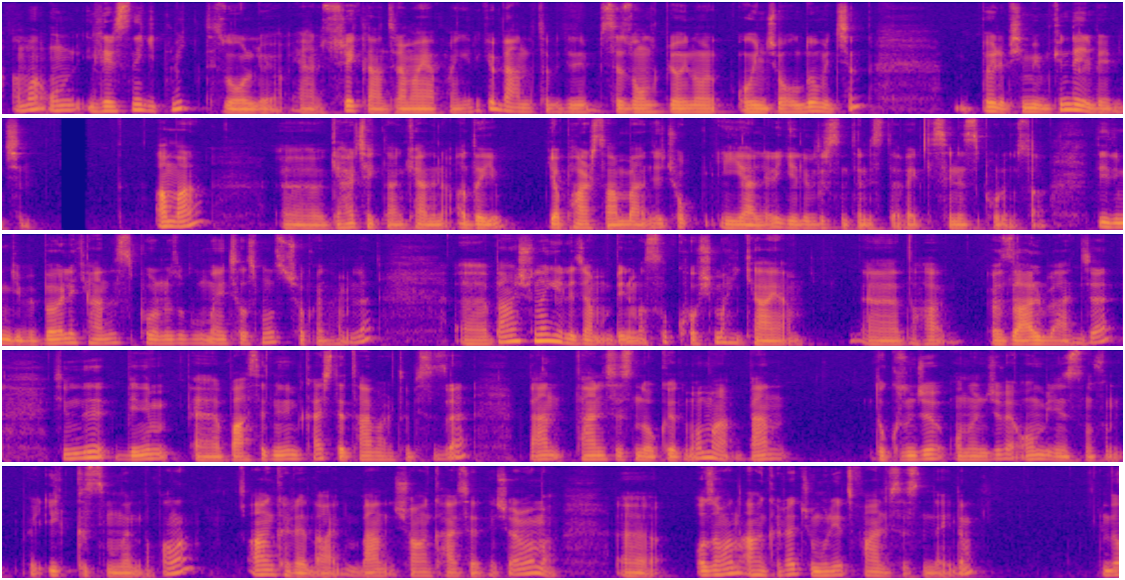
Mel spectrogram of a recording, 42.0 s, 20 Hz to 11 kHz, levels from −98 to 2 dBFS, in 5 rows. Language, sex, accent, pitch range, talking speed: Turkish, male, native, 95-130 Hz, 145 wpm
